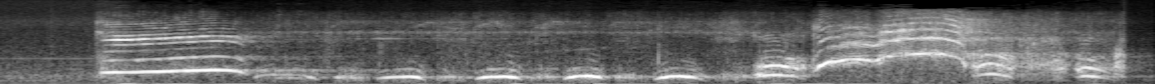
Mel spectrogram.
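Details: An excited chimpanzee gives a run of low, hooting calls that climb into loud, high screams; the low sounds are oo-like and the high sounds ah-like.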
